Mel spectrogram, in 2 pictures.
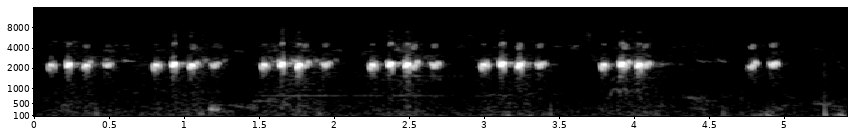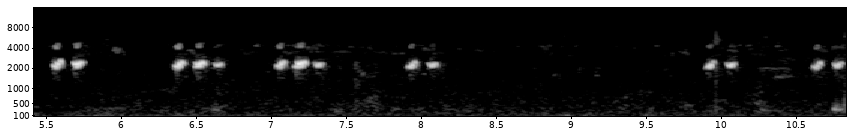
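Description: A female rain quail gives high, sharp paired notes, quickly repeated in bursts at first, then spaced more slowly. No other sounds intrude.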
